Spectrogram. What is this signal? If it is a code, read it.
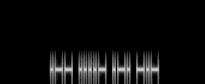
Morse code, heard as a keyed tone, about 50 wpm, 700 Hz. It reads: W4RK
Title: NA SOTA Chaser Callsigns 50wpm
